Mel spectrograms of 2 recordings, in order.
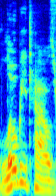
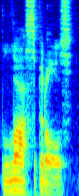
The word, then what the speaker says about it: L'Hôpital: But now that you know derivatives, limits get a lot easier because of this thing called L'Hôpital's rule. It's spelled L'Hôpital. I don't know, not L'Hospital's, as some people say.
